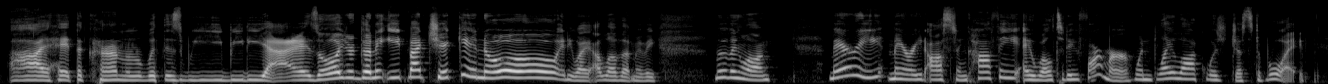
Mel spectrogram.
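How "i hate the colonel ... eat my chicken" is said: put-on Scottish accent. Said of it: "Bay City Rollers, and he's like".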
